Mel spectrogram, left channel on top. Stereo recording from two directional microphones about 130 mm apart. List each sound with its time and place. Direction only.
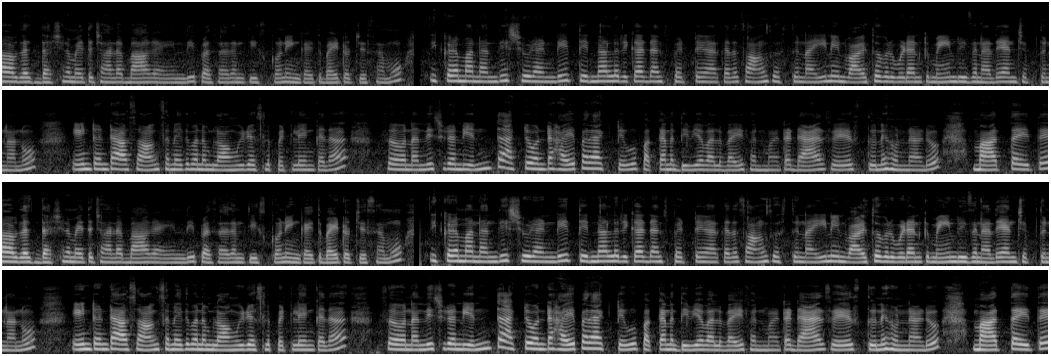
0.0 s a woman's voice: 40° right (ahead or behind)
